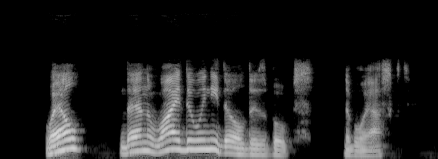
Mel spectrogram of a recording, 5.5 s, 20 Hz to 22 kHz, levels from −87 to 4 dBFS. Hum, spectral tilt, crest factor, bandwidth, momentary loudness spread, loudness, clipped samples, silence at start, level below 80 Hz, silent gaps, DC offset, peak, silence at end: none; -11 dB/octave; 18 dB; 5.6 kHz; 16 LU; -19 LUFS; under 0.1%; 0.55 s; -54 dBFS; 3.97-4.28 s; under 0.1%; -4 dBFS; 0.6 s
